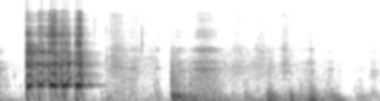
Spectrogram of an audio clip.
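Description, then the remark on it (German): A person's voice imitates a dolphin with a brief, loud, squeaky chattering burst. Quieter breathy chuckles and low murmurs follow. “Aber der Delfin, der Delfin denkt etwa so, ich weiß nicht, wie das jetzt auf Kommando kann.”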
